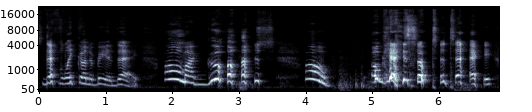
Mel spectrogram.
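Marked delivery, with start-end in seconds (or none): 1.9-6.8 slow, louder, laughing exclamation. Real, not acted. Laughing fit winding down.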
